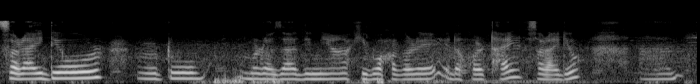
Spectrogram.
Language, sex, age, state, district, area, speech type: Assamese, female, 30-45, Assam, Golaghat, urban, spontaneous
